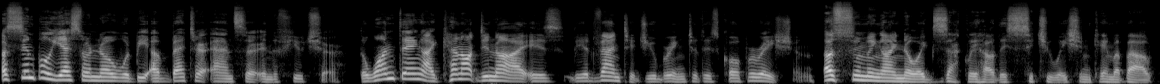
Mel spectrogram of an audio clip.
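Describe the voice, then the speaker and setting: An actress voicing a calculating corporate executive who hands out missions in a video game, speaking in a composed, clipped, authoritative way. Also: female voice, sits low, very animated, normal speed, hardly any pauses, no room sound, studio quality. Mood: cold. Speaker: corporate boss giving missions.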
